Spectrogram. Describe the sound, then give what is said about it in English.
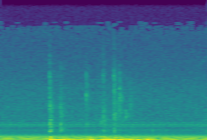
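A handful of soft, quick keyboard clicks as someone types a name on a computer keyboard, tapped in short irregular bursts over a steady low electrical hum, quiet, with no voices. “Let me wait till I finish typing it.”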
